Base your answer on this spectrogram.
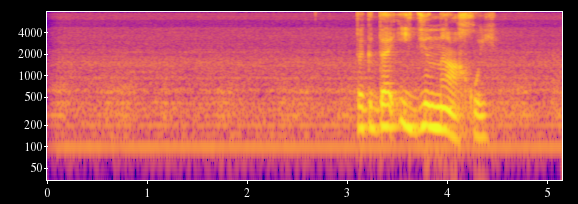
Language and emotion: Russian, angry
